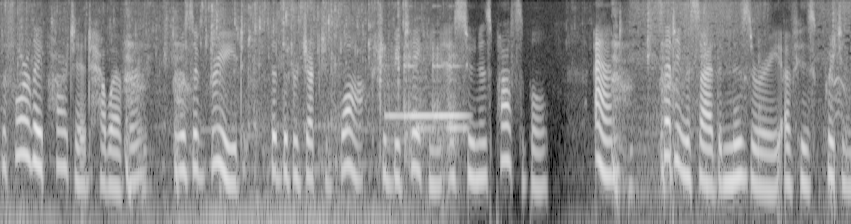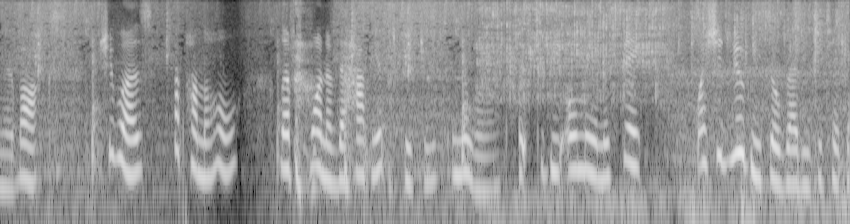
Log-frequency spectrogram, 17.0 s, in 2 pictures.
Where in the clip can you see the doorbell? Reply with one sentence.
You can hear the doorbell from 3.8 to 4.8 s.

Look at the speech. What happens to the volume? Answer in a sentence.
The volume of the speech stays about the same.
